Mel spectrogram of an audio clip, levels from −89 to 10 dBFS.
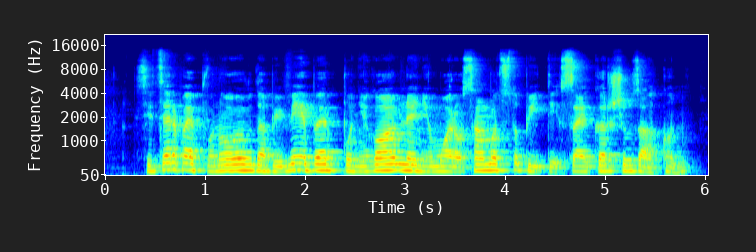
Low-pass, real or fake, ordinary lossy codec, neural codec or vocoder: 14.4 kHz; real; none; none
